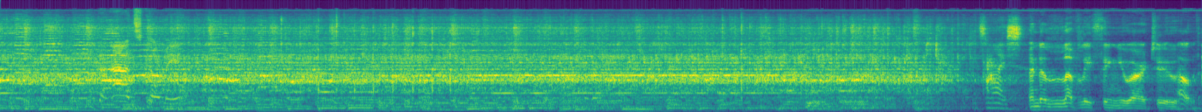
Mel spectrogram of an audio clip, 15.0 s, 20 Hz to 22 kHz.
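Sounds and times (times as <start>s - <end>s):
house band playing: 0.0s - 11.7s
studio audience applause: 0.0s - 12.9s.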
